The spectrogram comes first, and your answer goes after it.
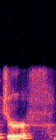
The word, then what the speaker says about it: Djerf: my name is jerf um the d is silent if you're looking to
